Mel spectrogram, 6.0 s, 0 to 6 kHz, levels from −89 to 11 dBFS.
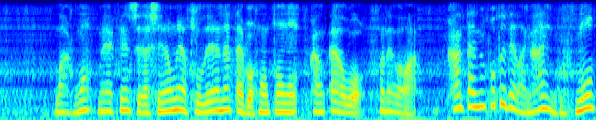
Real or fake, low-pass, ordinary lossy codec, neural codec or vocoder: fake; 5.4 kHz; AAC, 32 kbps; autoencoder, 22.05 kHz, a latent of 192 numbers a frame, VITS, trained on many speakers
